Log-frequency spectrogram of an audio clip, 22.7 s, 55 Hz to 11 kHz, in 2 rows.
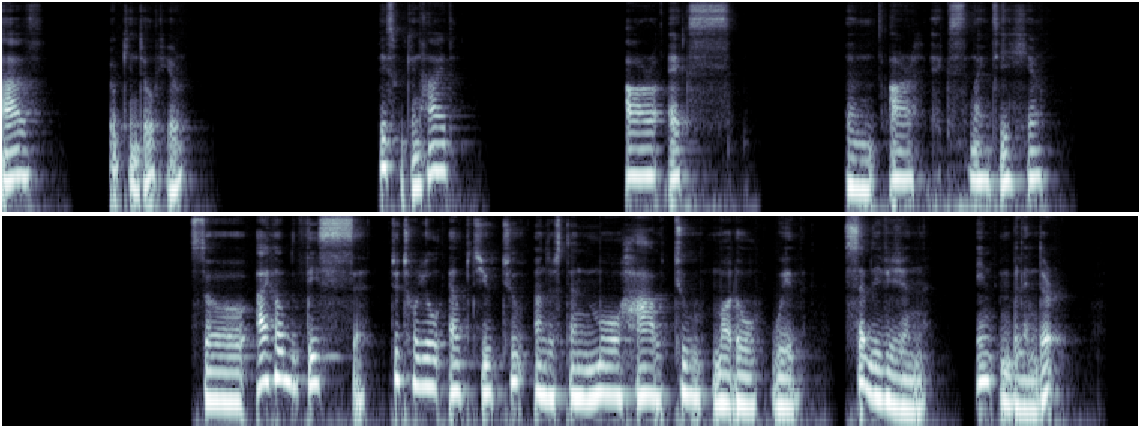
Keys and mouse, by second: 3.1 click, 4.1 click, 4.6 click, 5.3 click, 6.2 r, 8.9 r, 12.3 Tab, 12.7 Tab.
